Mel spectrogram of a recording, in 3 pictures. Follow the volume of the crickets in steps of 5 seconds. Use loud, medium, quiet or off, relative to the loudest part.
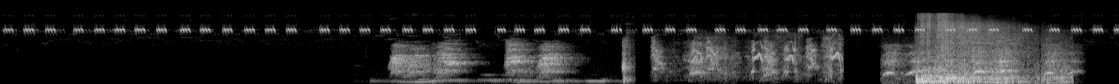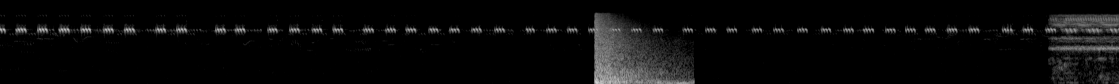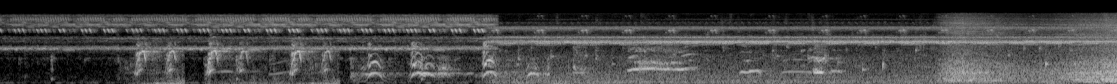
loud, loud, loud, medium, medium, loud, loud.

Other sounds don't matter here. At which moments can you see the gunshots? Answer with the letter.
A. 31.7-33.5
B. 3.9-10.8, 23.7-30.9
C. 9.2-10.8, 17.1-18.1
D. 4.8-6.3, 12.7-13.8
C.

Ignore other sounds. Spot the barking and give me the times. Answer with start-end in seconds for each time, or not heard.
3.9-10.8, 23.7-30.9.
